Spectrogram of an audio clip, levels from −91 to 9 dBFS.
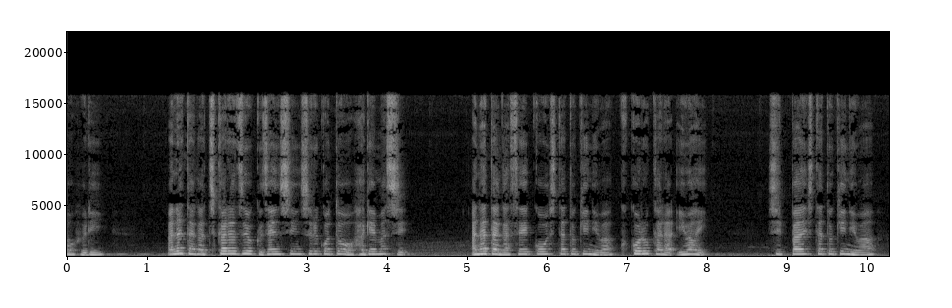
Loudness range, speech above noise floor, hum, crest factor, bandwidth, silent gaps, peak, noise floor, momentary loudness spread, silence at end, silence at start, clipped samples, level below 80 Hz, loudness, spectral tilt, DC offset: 3 LU; 23 dB; none; 16 dB; 16.5 kHz; none; -10 dBFS; -50 dBFS; 9 LU; 0.1 s; 0 s; under 0.1%; -54 dBFS; -27 LUFS; -4 dB/octave; under 0.1%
